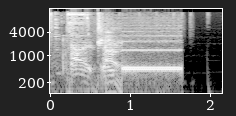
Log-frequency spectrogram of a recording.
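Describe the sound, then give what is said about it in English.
A steady, loud telephone dial tone hums for under a second, abruptly cut off into silence, preceded by a brief burst of chirpy, sliding electronic tones or voice, on a call placed by the Get Up Crew of radio station Hot 96.9. “It's the Get Up Crew calling from Hot 96.9, the radio station.”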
